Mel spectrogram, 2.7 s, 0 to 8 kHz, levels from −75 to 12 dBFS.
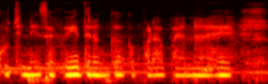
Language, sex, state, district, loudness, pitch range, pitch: Hindi, female, Uttar Pradesh, Lucknow, -17 LUFS, 215-225 Hz, 220 Hz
